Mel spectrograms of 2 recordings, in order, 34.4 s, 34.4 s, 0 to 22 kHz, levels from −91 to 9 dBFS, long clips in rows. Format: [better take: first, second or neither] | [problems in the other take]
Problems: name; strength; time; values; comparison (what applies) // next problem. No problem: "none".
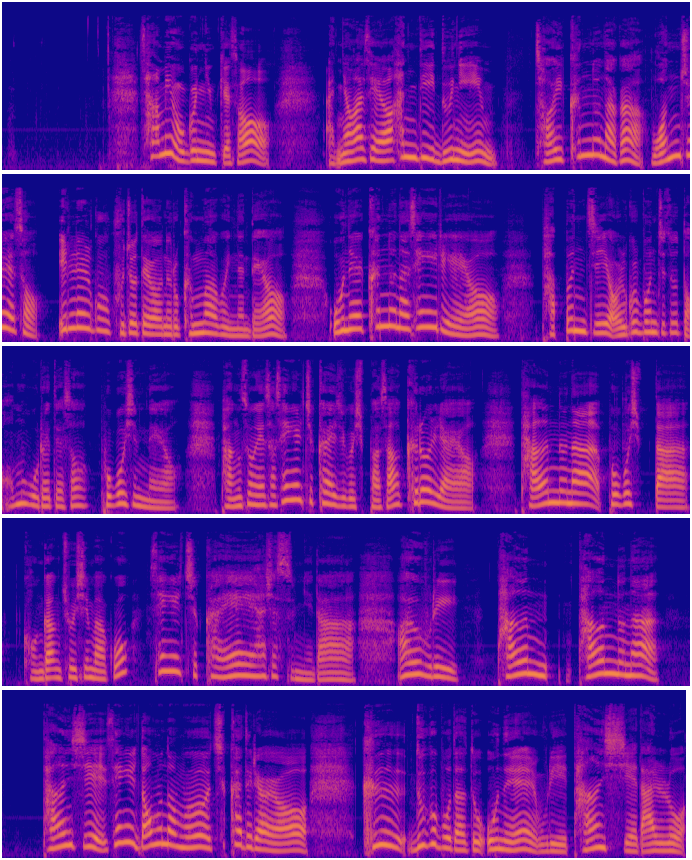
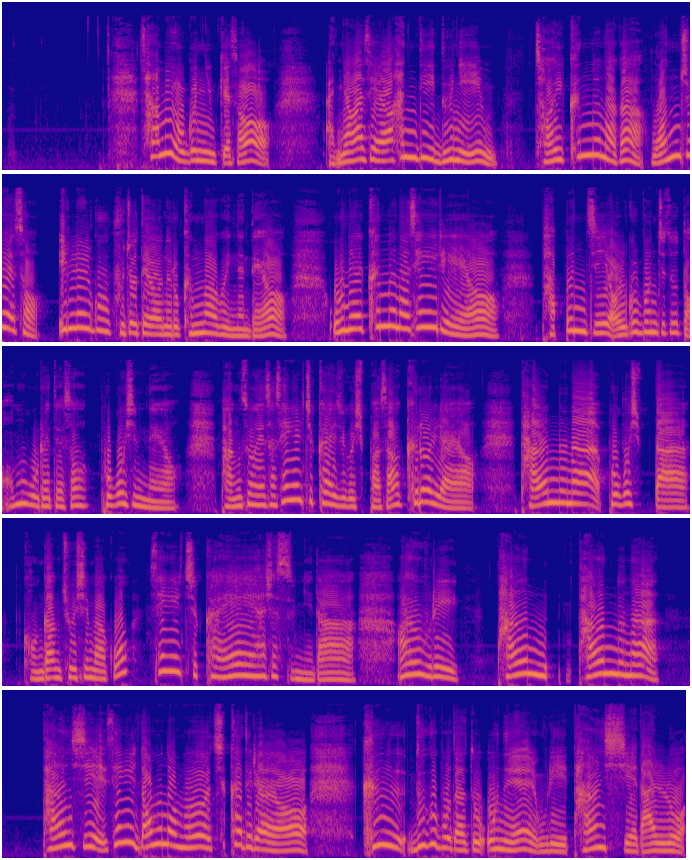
first | distortion; slight; 10 dB below the speech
